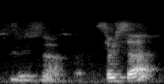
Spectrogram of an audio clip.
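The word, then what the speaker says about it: SUSE: yet soo say you're happy how is any pronounce it Susur okay and that is also a really massively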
